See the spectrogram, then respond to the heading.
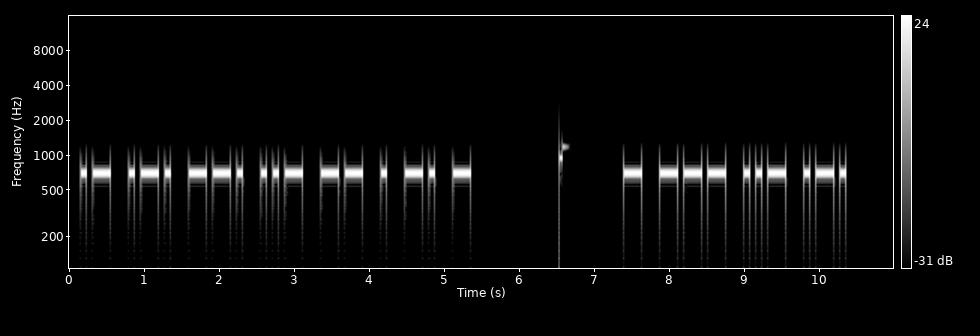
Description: Morse code, heard as a keyed tone, about 15 wpm, 700 Hz. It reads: ARGUMENT TOUR
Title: Sentences from Top 1400 Words - New Word Drill Alt - 15wpm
